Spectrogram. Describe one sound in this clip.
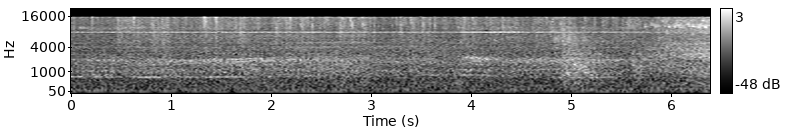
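An electric forklift hums as it drives past.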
